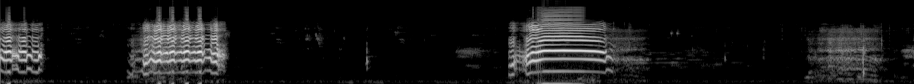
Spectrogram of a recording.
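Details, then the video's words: Baby goats bleating, shared as happy kids: high, quavering, strongly harmonic bleats in four separate bursts spread irregularly over nine seconds, the third loudest and longest, with near silence between calls. "Baby goat making the cutest noise"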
